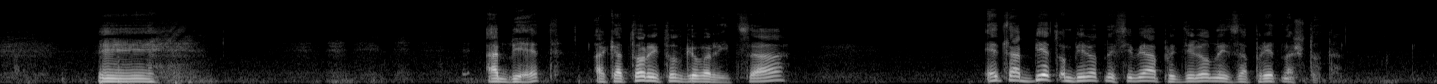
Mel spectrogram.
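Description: An elderly man speaks calmly and closely into a microphone, with pauses.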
